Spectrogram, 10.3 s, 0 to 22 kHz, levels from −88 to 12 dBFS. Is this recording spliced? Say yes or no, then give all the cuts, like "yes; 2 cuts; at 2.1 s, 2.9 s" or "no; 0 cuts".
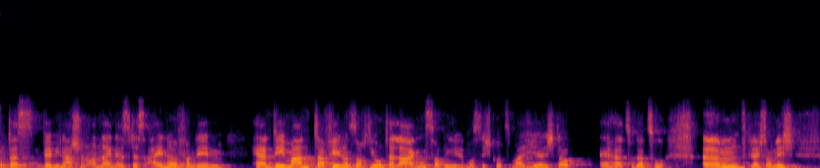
yes; 2 cuts; at 1.6 s, 9.3 s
